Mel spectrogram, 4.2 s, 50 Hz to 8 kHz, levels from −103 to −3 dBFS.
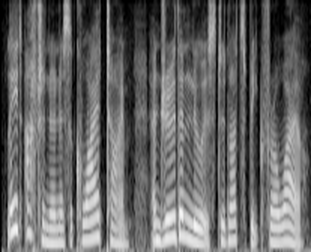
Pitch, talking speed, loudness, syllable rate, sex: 200 Hz, 230 wpm, -17 LUFS, 5.2 syllables/s, female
